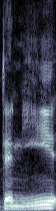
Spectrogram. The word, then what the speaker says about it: Denis: The fact that it's pronounced Denis is even just like...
